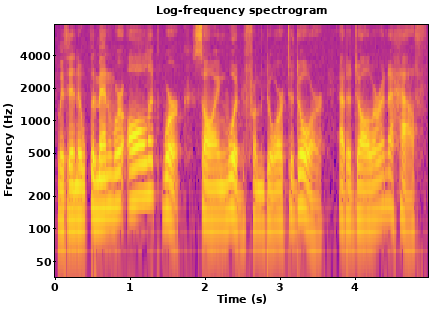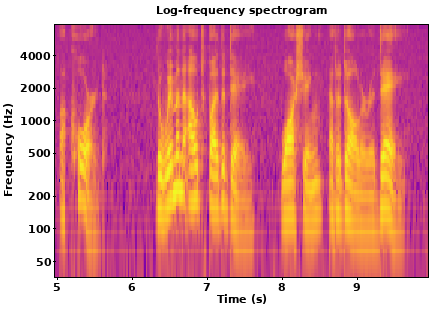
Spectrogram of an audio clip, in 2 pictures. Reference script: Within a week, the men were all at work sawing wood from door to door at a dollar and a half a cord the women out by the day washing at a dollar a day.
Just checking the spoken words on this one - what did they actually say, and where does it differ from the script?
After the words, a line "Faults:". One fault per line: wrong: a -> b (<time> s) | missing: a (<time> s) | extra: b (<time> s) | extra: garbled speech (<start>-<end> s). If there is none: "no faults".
Within a the men were all at work sawing wood from door to door at a dollar and a half a cord the women out by the day washing at a dollar a day.
Faults:
missing: week (0.4 s)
